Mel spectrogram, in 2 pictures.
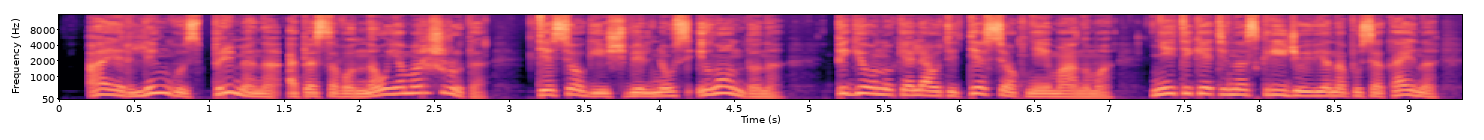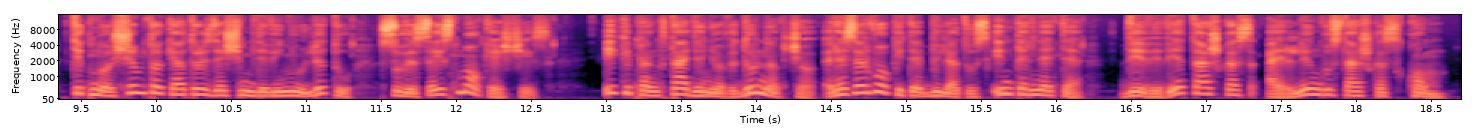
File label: lithuanian female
